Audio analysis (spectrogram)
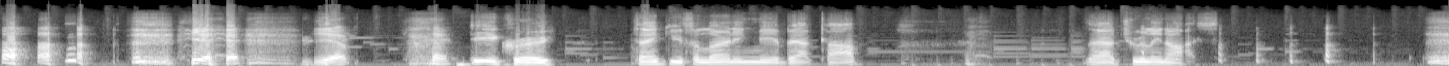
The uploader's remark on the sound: we call into tropical Cape York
